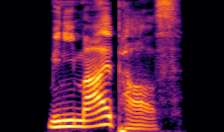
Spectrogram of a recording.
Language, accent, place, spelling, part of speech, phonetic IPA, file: German, Germany, Berlin, Minimalpaars, noun, [miniˈmaːlˌpaːɐ̯s], De-Minimalpaars.ogg
- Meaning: genitive singular of Minimalpaar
